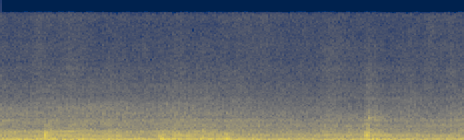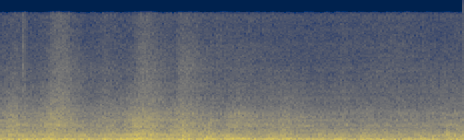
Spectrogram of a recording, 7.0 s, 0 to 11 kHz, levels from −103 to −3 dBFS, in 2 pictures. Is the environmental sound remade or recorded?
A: remade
